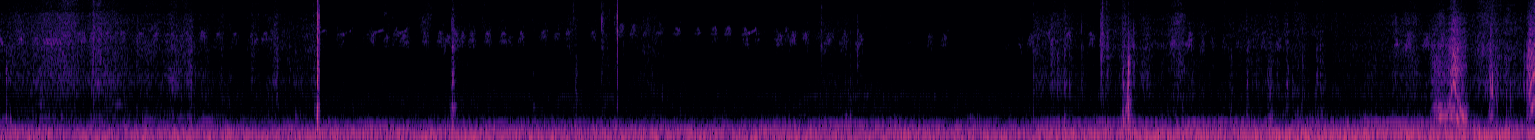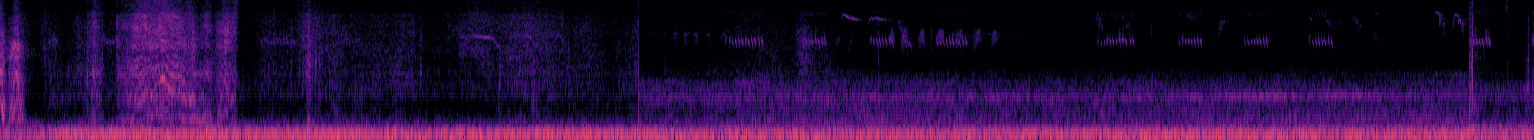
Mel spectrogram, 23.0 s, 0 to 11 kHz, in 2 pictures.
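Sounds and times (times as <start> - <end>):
zipper being pulled: 10.8 - 13.3.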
